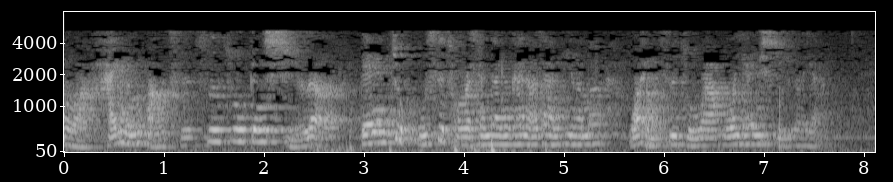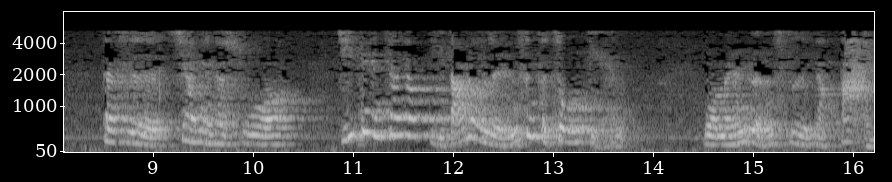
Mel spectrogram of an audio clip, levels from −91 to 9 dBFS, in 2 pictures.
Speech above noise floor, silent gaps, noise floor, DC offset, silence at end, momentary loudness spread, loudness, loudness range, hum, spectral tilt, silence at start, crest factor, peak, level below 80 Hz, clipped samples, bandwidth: 22 dB; none; -43 dBFS; under 0.1%; 0 s; 10 LU; -21 LUFS; 4 LU; none; -10.5 dB/octave; 0 s; 16 dB; -4 dBFS; -44 dBFS; under 0.1%; 5.4 kHz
